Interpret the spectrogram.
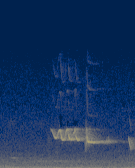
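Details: Narcissus flycatcher practising its song in an urban park: one clear, high whistled phrase that rises into a sustained note, then a short lower note and a brief final whistle, over faint low background hum.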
